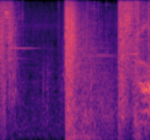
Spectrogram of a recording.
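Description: A heavy thud of someone landing hits the ground.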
